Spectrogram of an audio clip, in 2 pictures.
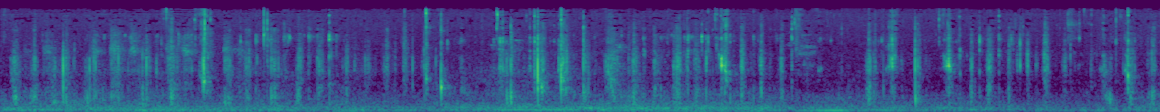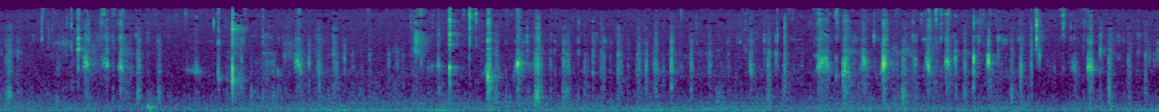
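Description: Close-up chewing of a crumbly white food, with many sharp crunches and clicks scattered irregularly over a low mouth rumble.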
